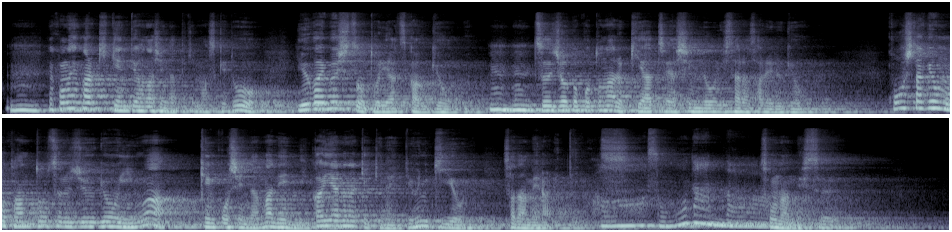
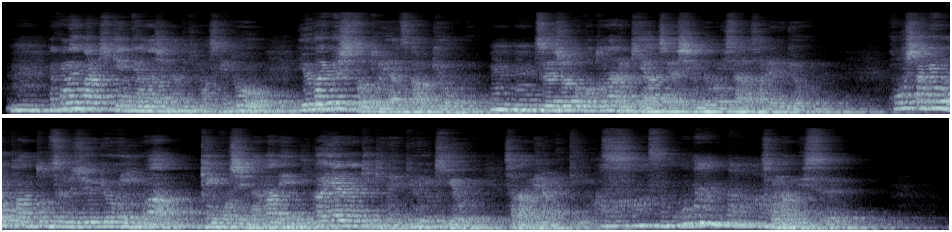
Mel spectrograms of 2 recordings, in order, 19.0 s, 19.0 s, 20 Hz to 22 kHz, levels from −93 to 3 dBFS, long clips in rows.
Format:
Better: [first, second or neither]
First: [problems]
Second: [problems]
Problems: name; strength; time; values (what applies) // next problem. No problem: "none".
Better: first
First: room echo; slight; dies away in 1.9 s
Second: room echo; strong; dies away in 1.4 s // off-mic speech; far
